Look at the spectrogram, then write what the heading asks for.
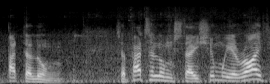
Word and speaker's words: Phatthalung: Phatthalung, or it's sort of spelt Phatthalung, but it's pronounced like a lot of things in Thai, the pa sound. Phatthalung.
